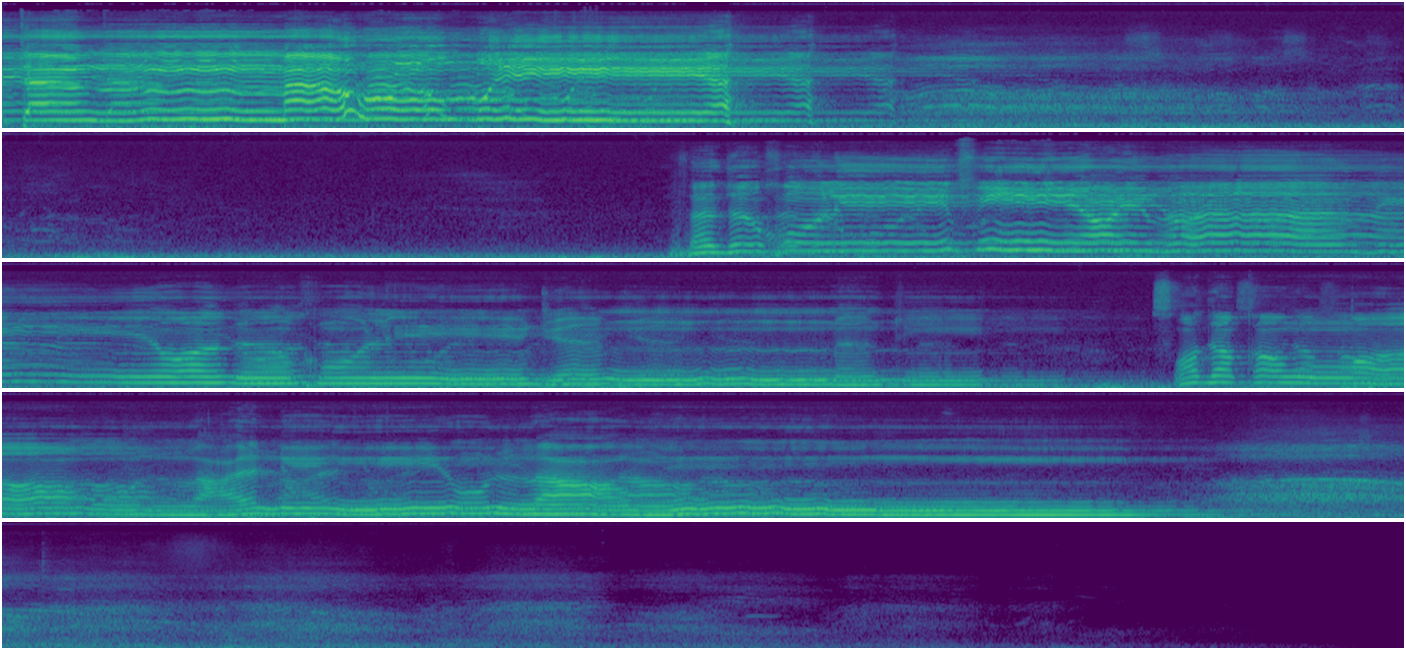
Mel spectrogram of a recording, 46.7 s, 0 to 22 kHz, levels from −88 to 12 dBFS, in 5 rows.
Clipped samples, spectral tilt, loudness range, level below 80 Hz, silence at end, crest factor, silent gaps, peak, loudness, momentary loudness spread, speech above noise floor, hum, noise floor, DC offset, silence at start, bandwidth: under 0.1%; -3.5 dB/octave; 22 LU; -46 dBFS; 7 s; 22 dB; none; 0 dBFS; -18 LUFS; 23 LU; 68 dB; none; -85 dBFS; under 0.1%; 0 s; over 20 kHz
